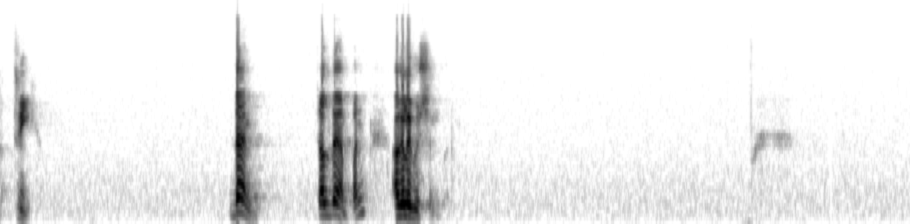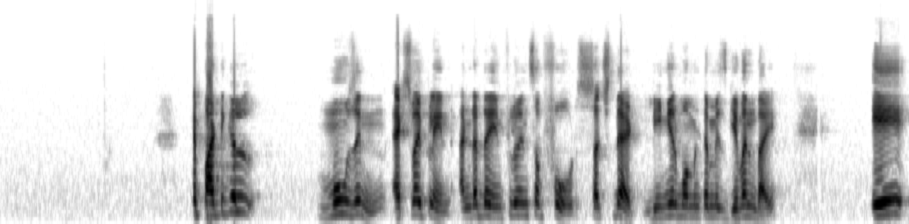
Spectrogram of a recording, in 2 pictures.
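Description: A man lectures calmly and clearly into a close microphone, with pauses.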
